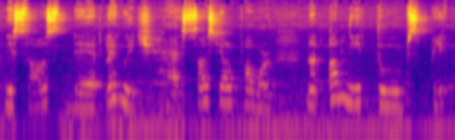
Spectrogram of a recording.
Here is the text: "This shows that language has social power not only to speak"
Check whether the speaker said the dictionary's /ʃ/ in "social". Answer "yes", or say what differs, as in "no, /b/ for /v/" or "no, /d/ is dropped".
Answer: no, /ʃ/ is dropped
